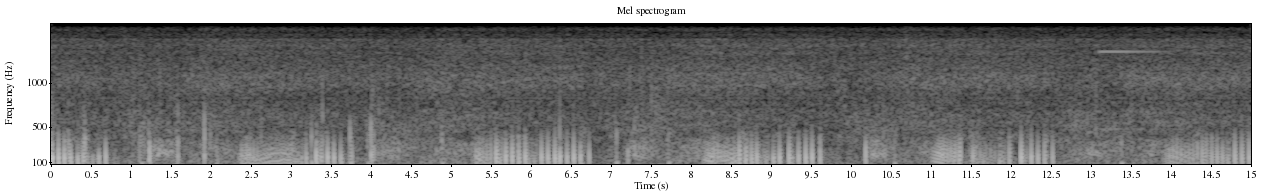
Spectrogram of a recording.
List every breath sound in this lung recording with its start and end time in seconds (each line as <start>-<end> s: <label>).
0.00-0.60 s: exhalation
0.00-0.60 s: crackles
0.94-2.07 s: inhalation
2.33-3.76 s: exhalation
2.33-3.76 s: crackles
3.86-4.98 s: inhalation
5.23-6.77 s: exhalation
5.23-6.77 s: crackles
6.98-8.10 s: inhalation
8.12-9.67 s: exhalation
8.12-9.67 s: crackles
10.09-10.90 s: inhalation
11.02-12.56 s: exhalation
11.02-12.56 s: crackles
12.75-13.81 s: inhalation
14.02-15.00 s: exhalation
14.02-15.00 s: crackles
